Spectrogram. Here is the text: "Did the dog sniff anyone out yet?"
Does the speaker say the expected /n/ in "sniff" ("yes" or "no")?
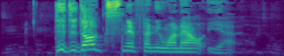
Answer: yes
